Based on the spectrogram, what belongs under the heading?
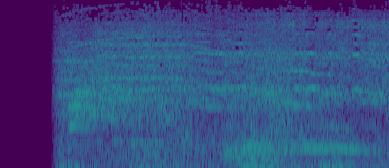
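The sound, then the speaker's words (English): A loud, high-pitched monster squeal bursts in after a brief silence and holds for several seconds, a harsh, wavering screech with no one talking over it. “It was that high-pitched squeal that made me think that it probably wasn't, but yeah.”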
